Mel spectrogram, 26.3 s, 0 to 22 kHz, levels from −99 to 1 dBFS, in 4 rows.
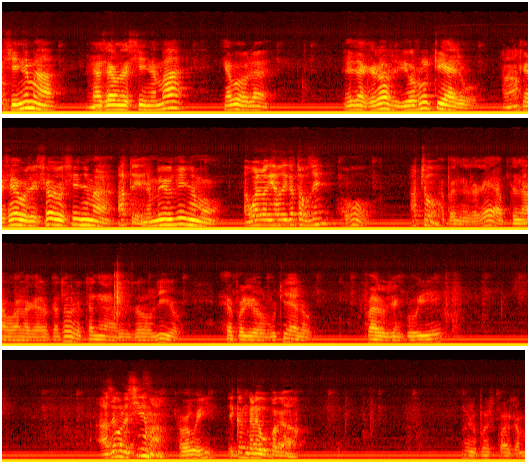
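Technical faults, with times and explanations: No technical faults are audible.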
